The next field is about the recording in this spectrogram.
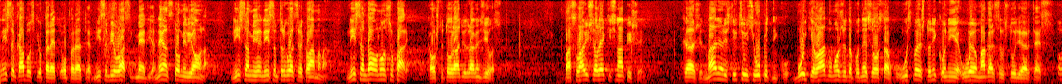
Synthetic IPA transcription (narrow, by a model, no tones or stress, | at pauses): niːsamkabloʋskiopeɾat̪ḛɾniːsambio̞ʋlˠaːst̪nikmeːd̪ḭja̰neːmanst̪o̞ːmilioːna̰ | niːsamniːsamt̪r̩ɡo̞ʋat̪sɾeklˠaːmama̰ | niːsamd̪aonoːnsupaɾḭkao̞ʃt̪oe̞t̪o̞uɾaːd̪iod̪ɾaːɡand͡ʑila̰s | paslˠaʋiʃalekit͡ɕnapiʃḛ | kaːʒemad̪enɾist̪it͡ʃe̞ʋit͡ɕuupit̪nikṵbujkeʋlˠaːd̪nomo̞ʒed̪apo̞d̪neseo̞st̪aʋkṵuspaeʃt̪o̞niko̞nijeuʋeomaɡaɾt̪seust̪uːd̪ijueɾt̪eḛs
